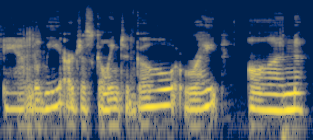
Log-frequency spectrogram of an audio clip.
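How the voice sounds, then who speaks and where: A young woman talks through a get-ready-with-me tutorial in a chatty, upbeat way, thinking out loud as she works. She sounds a little stuffed up from a cold, and a gravelly fry creeps into her voice. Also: mid-range voice, little pitch movement, extremely slow, background noise. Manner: chatty, upbeat, thinking aloud while working. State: congested from a cold, sniffly. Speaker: beauty vlogger, hair and makeup artist.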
